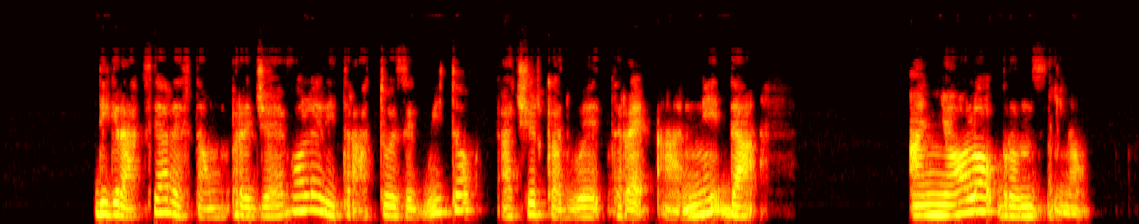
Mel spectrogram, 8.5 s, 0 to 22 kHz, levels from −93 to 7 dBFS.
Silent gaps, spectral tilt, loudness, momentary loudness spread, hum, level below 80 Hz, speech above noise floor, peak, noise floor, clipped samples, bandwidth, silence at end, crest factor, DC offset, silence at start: none; -6 dB/octave; -18 LUFS; 10 LU; none; -58 dBFS; 65 dB; -2 dBFS; -83 dBFS; under 0.1%; 7.8 kHz; 0.4 s; 18 dB; under 0.1%; 0.7 s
